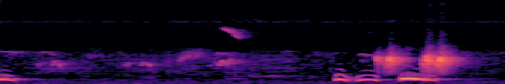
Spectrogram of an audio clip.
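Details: Calling female spotted dove, summoning other doves; after a quiet stretch with faint chirps from other birds, a two-part coo and a longer coo arrive near the end, overlapped by higher chirping notes.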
